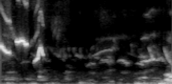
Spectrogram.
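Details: Chestnut-bellied seed finch at a bird singing competition at Lamaha Ground, with songs counted aloud: a quick burst of high, clear whistled notes that rise and fall, with low thumps and people talking.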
